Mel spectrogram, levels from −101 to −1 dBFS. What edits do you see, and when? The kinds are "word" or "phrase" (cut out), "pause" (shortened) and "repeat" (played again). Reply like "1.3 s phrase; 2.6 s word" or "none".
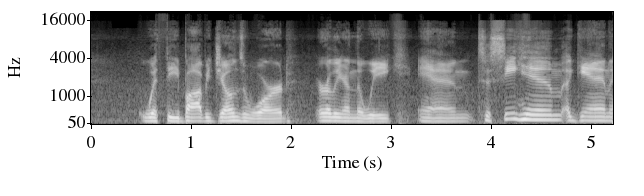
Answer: none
